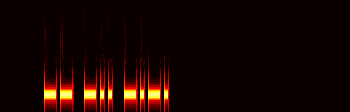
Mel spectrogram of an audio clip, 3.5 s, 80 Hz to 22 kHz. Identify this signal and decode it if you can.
Morse code, heard as a keyed tone, about 30 wpm, 700 Hz. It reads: MDC
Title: ARRL Sections 30wpm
